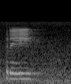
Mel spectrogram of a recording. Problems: constant background noise, echo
